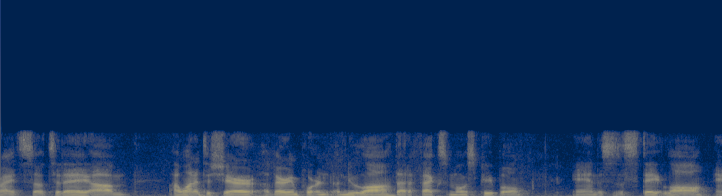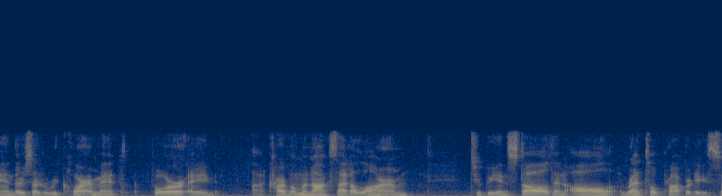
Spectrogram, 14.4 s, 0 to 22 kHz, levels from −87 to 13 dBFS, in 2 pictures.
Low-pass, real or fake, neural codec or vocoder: 7.2 kHz; real; none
